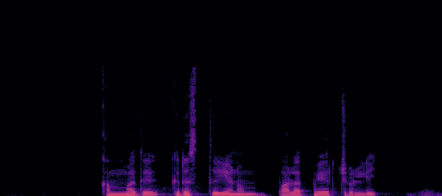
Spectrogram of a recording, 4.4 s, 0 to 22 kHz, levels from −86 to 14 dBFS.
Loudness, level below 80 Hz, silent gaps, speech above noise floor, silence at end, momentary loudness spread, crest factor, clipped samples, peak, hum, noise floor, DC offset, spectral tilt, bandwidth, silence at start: -34 LUFS; -74 dBFS; none; 50 dB; 0.15 s; 7 LU; 16 dB; under 0.1%; -18 dBFS; none; -83 dBFS; under 0.1%; -8 dB/octave; 14 kHz; 1 s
